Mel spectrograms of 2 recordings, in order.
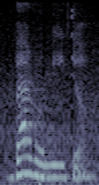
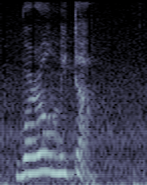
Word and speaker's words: barometer: is this right so a lot of us will pronounce it as barometer right but in fact it is barometer burrow so you say bo not ba barrow right okay then the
